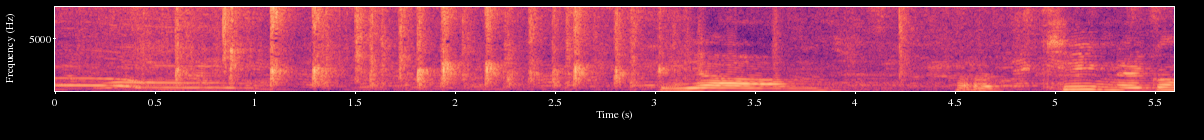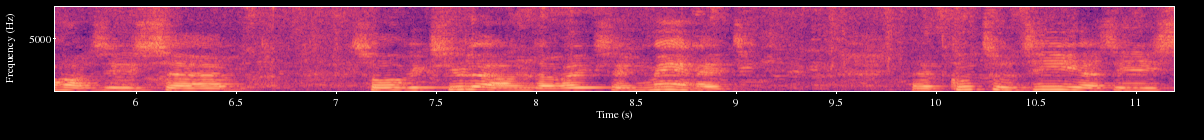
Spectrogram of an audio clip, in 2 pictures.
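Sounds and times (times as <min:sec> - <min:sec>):
audience applause: 0:00.2 - 0:03.2
speech: 0:03.0 - 0:09.2, 0:09.9 - 0:11.1.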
